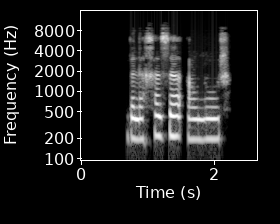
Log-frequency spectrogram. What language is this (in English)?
Pashto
